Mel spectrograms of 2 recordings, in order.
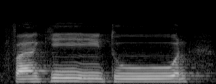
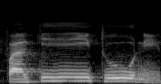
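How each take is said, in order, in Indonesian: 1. Kata ini berakhir dengan bunyi n biasa. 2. Huruf n terakhir diikuti oleh vokal. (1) "nunnya di sini dibaca sukun ataupun mati" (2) "jangan dibaca"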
